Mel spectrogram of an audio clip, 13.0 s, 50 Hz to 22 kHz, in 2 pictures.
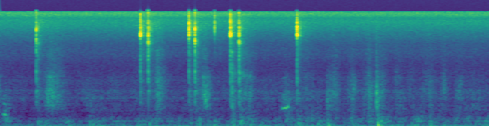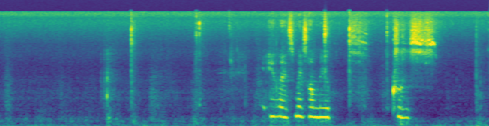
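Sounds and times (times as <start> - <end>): low steady hum: 0.0 - 13.0
computer keys clicking: 1.8 - 3.4.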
